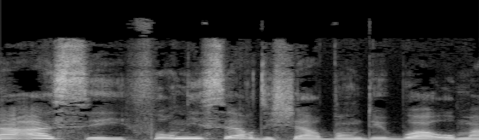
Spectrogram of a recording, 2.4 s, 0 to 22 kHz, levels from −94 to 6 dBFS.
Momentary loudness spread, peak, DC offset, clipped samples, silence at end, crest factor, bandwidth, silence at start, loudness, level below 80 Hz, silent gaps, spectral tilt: 5 LU; -2 dBFS; under 0.1%; under 0.1%; 0 s; 14 dB; 18.5 kHz; 0 s; -16 LUFS; -56 dBFS; none; -4.5 dB/octave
